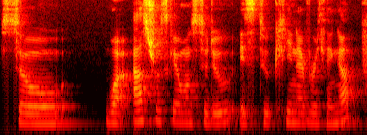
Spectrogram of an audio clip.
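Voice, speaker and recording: A woman's voice: lowish voice, flat delivery, normal speed, fairly bright tone. A young French woman who grew up in Italy, a native French speaker, explaining her work as an interview guest. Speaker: podcast guest, ground systems engineer.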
